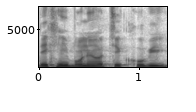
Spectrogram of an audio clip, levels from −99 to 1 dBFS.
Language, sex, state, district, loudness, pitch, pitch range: Bengali, male, West Bengal, Jhargram, -20 LUFS, 135 Hz, 125-140 Hz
